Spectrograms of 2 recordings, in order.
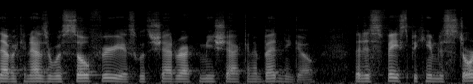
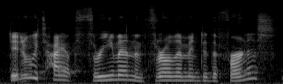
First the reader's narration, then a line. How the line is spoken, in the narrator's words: Nebuchadnezzar jumped up in amazement and exclaimed to his advisers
